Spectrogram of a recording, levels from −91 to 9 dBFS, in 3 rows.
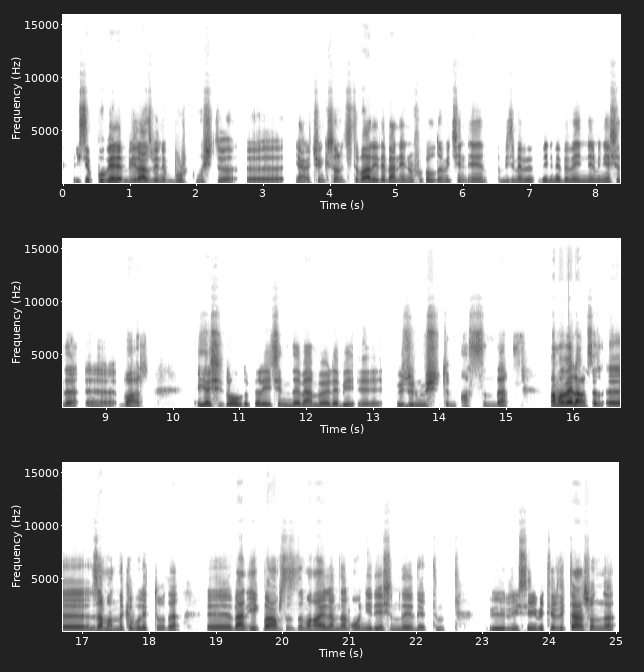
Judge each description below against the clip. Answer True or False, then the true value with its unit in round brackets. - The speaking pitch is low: True (120 Hz)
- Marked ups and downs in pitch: False (3.2 semitones)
